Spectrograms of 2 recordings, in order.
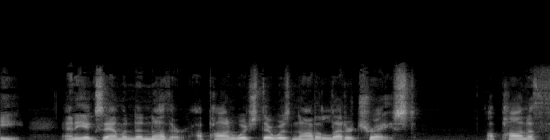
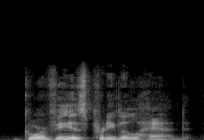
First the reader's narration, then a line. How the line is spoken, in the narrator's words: cried he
